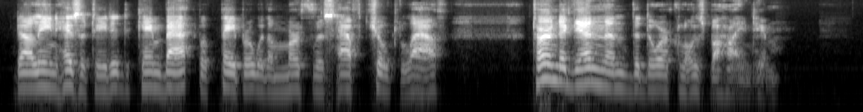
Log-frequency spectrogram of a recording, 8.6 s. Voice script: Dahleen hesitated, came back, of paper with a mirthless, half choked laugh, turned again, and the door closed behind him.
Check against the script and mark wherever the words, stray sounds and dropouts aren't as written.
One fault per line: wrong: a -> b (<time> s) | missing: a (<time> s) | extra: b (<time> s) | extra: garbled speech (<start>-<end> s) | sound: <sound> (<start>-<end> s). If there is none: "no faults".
no faults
